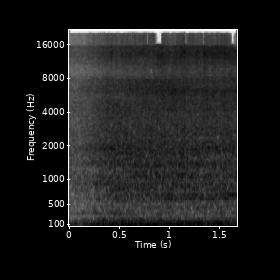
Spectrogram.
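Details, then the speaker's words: Old Ford F100 after a new distributor, coil, plugs, wires and valve cover gaskets: a steady, even, smooth V8 idle with no knocks, misses or lope. Healthy, unlike how it ran when bought. "Now you can hear how just smooth she runs. I can't believe the way this truck ran when I got it."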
